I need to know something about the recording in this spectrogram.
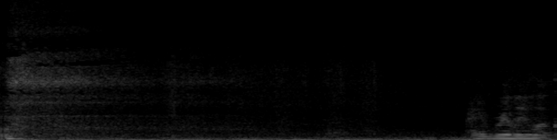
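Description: Soft fabric rustles as a hood is pulled up.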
